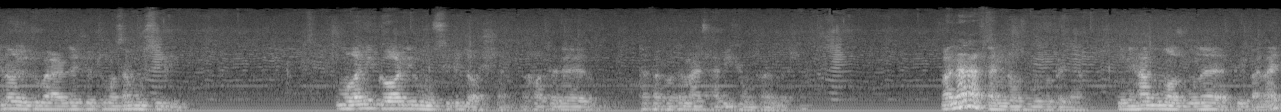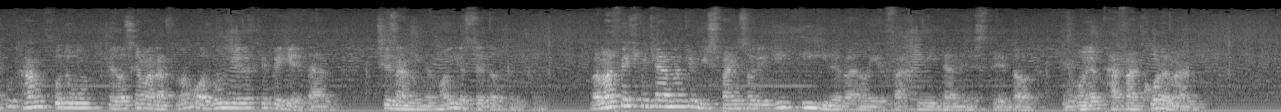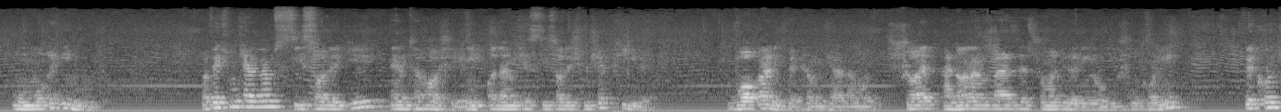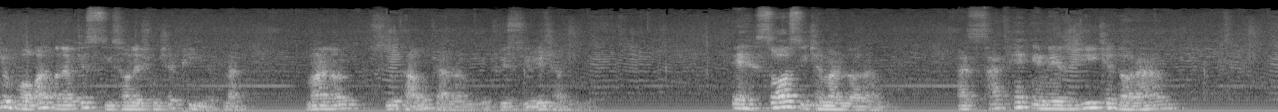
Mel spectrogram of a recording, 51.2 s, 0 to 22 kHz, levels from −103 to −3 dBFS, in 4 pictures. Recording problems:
off-mic speech; far
room echo; slight; dies away in 0.3 s
electrical hum; noticeable; throughout; 60 Hz, 15 dB below the speech
abrupt cut into speech; at the start

